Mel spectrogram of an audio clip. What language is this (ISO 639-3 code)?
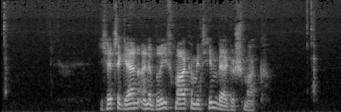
deu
